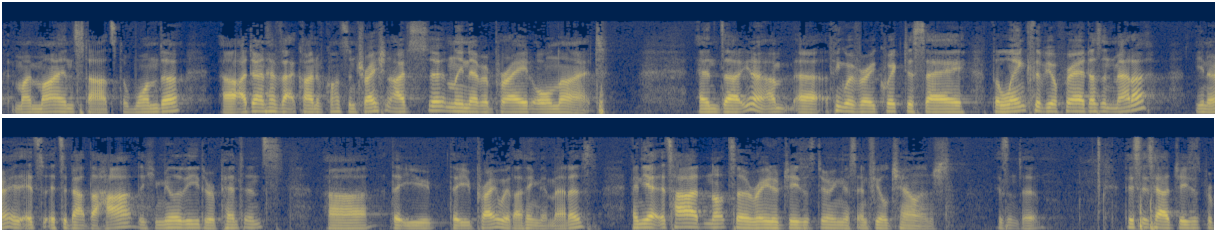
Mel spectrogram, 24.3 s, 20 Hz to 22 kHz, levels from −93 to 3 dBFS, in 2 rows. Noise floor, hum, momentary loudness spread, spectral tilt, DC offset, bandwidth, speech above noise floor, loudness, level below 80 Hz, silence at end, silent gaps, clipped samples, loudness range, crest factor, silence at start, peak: -46 dBFS; none; 12 LU; -5 dB/octave; under 0.1%; 11 kHz; 26 dB; -20 LUFS; -54 dBFS; 0 s; none; under 0.1%; 5 LU; 18 dB; 0 s; -2 dBFS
